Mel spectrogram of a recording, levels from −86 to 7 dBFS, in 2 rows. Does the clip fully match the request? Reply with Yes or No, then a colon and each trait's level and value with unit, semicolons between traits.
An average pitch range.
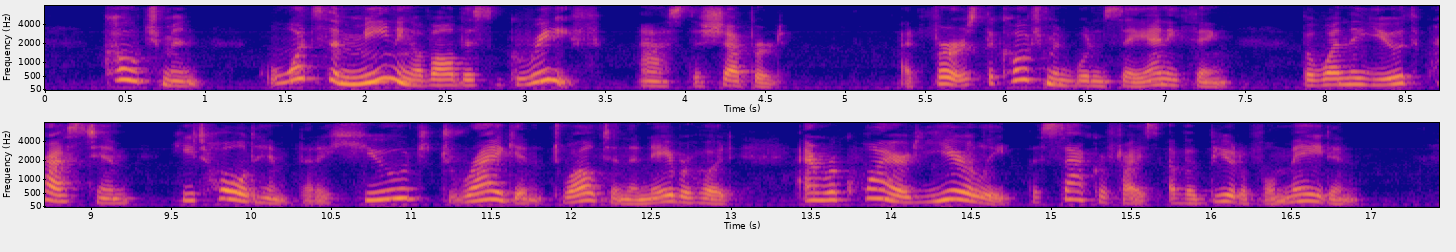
No: wide, 7.5 semitones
